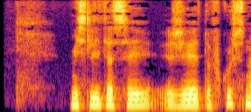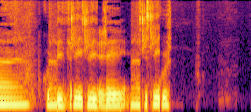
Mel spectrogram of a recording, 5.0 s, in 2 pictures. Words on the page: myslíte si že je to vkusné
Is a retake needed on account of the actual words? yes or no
yes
